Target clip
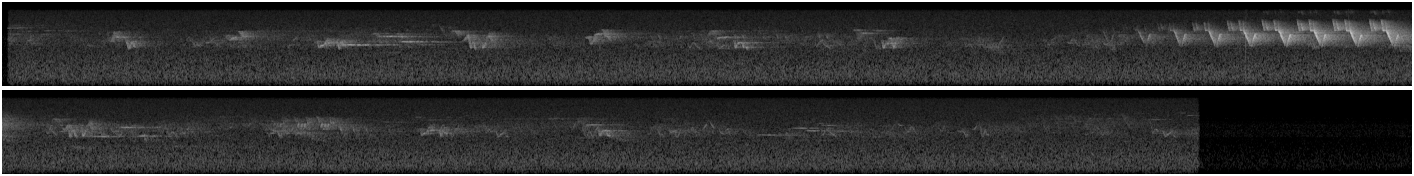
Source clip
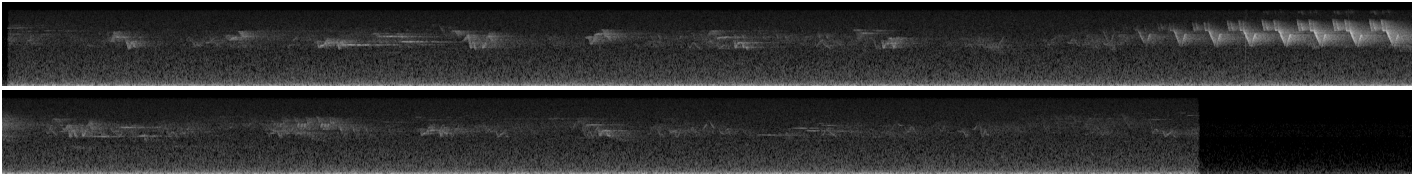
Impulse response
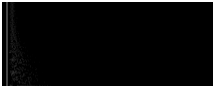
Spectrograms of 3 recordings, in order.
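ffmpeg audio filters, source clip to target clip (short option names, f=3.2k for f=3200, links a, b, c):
-af "highpass=420,volume=1.5dB"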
